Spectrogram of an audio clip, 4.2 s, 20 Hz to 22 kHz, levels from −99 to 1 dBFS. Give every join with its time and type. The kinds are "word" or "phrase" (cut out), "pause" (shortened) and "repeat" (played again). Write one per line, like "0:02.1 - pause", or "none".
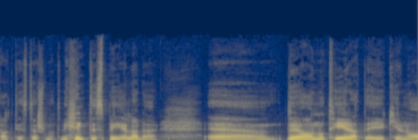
0:02.9 - phrase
